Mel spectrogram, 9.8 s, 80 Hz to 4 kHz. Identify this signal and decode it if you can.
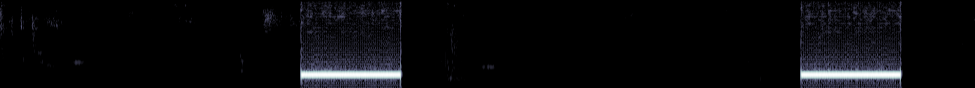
Ringback tone (Europe, 425 Hz).
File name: out- -2002- - - .2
